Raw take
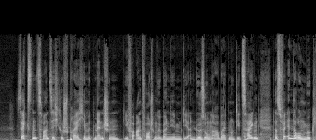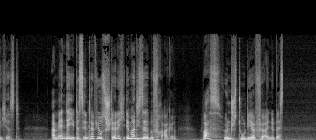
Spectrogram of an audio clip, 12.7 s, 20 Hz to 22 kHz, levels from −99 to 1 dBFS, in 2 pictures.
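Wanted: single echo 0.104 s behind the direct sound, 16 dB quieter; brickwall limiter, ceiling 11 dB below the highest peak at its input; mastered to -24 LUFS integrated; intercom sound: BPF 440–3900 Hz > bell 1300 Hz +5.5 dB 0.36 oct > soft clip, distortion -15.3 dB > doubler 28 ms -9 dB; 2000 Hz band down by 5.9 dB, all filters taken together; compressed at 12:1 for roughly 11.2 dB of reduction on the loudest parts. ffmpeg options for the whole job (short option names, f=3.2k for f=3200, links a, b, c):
-filter_complex "[0:a]equalizer=f=2k:t=o:g=-9,acompressor=threshold=-22dB:ratio=12,alimiter=limit=-23dB:level=0:latency=1,highpass=440,lowpass=3.9k,equalizer=f=1.3k:t=o:w=0.36:g=5.5,aecho=1:1:104:0.158,asoftclip=threshold=-29dB,asplit=2[a][b];[b]adelay=28,volume=-9dB[c];[a][c]amix=inputs=2:normalize=0,volume=15dB"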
